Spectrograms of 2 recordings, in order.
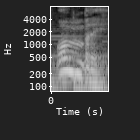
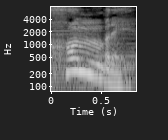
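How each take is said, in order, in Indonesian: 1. Huruf h di awal tidak dibunyikan. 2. Huruf h di awal dibunyikan. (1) "dibaca hombre" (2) "Kata hombre ditulis hombre"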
